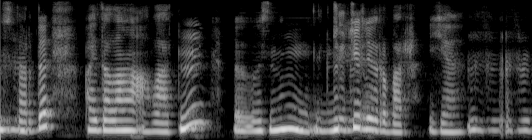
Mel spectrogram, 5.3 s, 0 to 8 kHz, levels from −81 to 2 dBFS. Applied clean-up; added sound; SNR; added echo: neural mask model DeepFilterNet 3.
